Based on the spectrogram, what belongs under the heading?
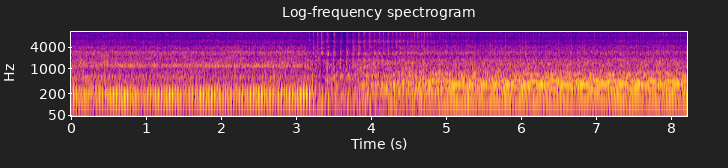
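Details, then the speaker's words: Honda HR215 HM mower that surged at low and high speed, after its carburetor slow jet was unplugged, warming up: an even idle, then a clean rev-up to a steady high speed with no hunting; normal idle and run-up, surging fixed. "looks like I have the Idol set about right so I got lucky there seems like it's idling fine once it warms up I'll rip it up to see how it goes"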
